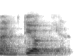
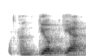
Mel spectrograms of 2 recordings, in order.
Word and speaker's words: Antioquia: No confundir con Antioquia. Antioquia es un departamento de Colombia. Esta se pronuncia Antioquía, ¿de acuerdo?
